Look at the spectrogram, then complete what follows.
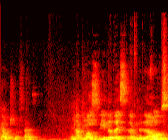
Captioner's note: speaking portuguese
